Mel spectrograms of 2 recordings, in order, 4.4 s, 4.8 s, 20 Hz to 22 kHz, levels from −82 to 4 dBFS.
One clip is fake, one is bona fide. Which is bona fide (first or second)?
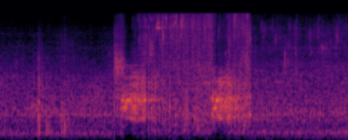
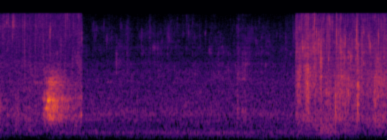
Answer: second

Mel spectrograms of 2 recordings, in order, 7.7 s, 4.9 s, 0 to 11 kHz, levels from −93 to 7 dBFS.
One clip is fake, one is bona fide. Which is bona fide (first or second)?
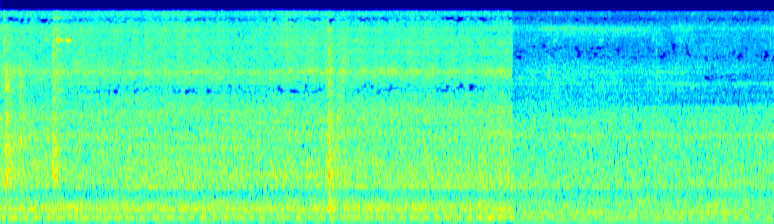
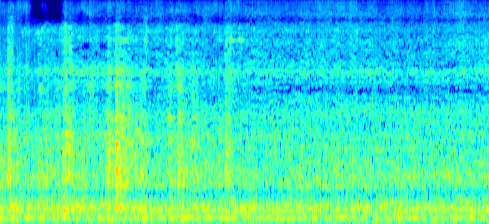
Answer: first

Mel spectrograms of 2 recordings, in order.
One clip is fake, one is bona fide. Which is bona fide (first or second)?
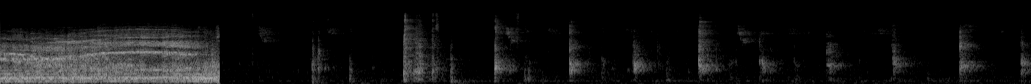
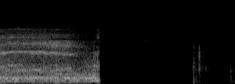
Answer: first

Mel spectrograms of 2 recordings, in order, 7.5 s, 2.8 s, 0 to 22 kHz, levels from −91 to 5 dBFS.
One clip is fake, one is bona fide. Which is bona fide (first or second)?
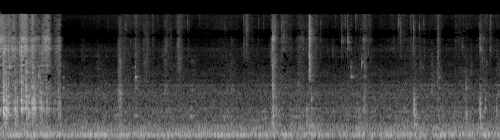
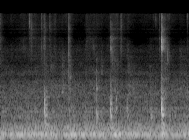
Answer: first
